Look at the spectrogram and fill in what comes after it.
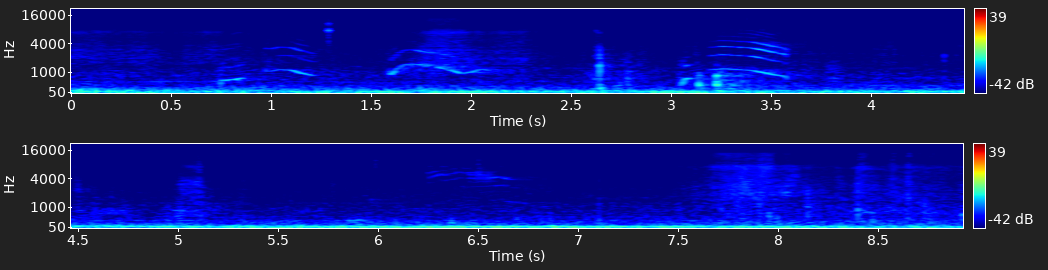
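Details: Kittens climbing down out of pots with their mother nearby; several thin, rising-then-falling mews in quick succession in the first few seconds, one faint call later, steady low rumble behind.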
